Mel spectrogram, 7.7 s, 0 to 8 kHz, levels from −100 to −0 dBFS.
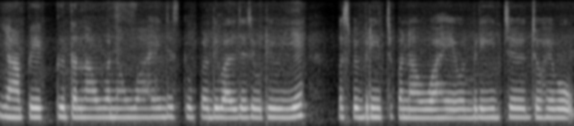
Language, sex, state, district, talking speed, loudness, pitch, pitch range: Hindi, female, Uttar Pradesh, Ghazipur, 205 wpm, -30 LUFS, 215 Hz, 210-220 Hz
